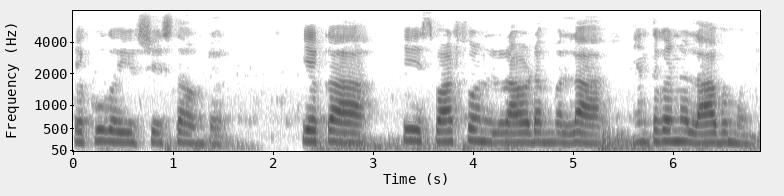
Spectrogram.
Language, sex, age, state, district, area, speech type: Telugu, female, 18-30, Andhra Pradesh, Chittoor, rural, spontaneous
